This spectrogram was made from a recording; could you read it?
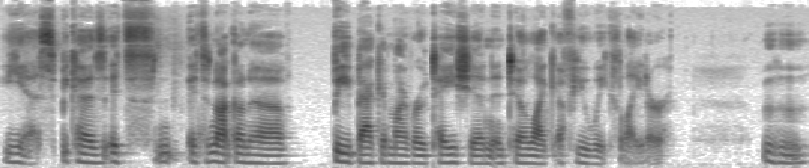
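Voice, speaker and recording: A woman speaks in a deep, leisurely voice in an ASMR roleplay, acting as a friendly flea market seller. She keeps her words soft and unhurried, drifting into whispers. Light laughs come up often between her lines. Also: flat delivery. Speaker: ASMR creator playing a flea market vendor.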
